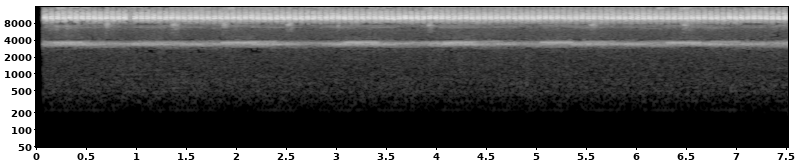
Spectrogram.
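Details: Crickets chirping in a steady, unbroken high trill of very fast pulses, with a thin piercing band far above a lower shrill band and no other sounds.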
